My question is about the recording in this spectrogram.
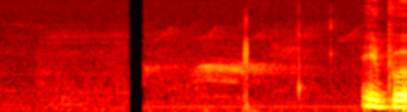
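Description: A short harsh bird call about a second in, over a faint steady hum; a woman starts speaking near the end.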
